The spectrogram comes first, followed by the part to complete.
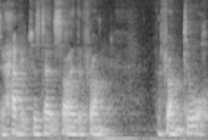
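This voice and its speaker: The pace is moderate. Noticeable background noise sits behind the voice. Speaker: former reserve warden. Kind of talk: oral history interview.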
